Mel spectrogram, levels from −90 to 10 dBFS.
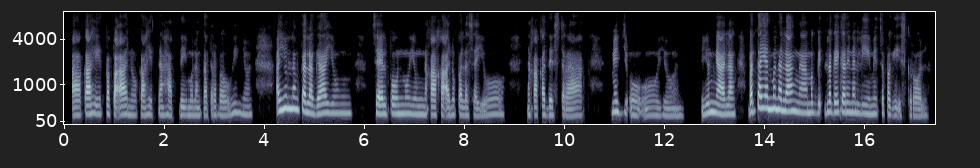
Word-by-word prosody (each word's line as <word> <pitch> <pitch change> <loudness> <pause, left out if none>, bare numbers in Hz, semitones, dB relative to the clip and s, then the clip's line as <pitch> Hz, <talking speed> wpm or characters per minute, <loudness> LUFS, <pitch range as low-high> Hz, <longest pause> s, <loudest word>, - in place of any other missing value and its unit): ah, 165 +1 +2
kahit 185 -1 +3
papaano 170 -2 +3
kahit 165 -1 -4
na 165 - -2
half 160 -2 -5
day 165 -1 -4
mo 165 - -6
lang 160 0 -7
tatrabahuhin 165 +6 -6
'yon. 175 +1 -10 0.5
Ayun 290 +5 +6
lang 290 -1 +4
talaga, 205 -3 +4
'yong 200 -1 -6 0.4
cellphone 190 0 +2
mo 195 0 -4
'yong 180 -1 -5
nakakaano 170 -1 +1
pala 165 -1 -3
sa 155 - -10
'yo, 180 +4 -9 0.5
nakaka-distract. 160 -2 -3 0.5
Medyo, 225 -2 -2
oo, 160 0 -7
'yun. 150 0 -10 0.4
'Yon 215 +4 +1
nga 190 -3 +7
lang, 185 0 0 0.3
bantayan 305 +7 +6
mo 300 - +6
na 280 - +7
lang 245 0 +5
na 210 -1 -1
mag-bi, 215 0 -3
maglagay 220 0 +1
ka 225 - +1
rin 220 - -3
ng 210 -1 -3
limit 185 -1 -6
sa 190 - -4
pag-i-scroll. 150 -2 -7
185 Hz, 145 wpm, -23 LUFS, 165-210 Hz, 0.5 s, nga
